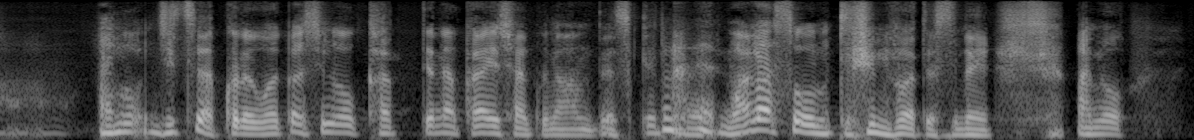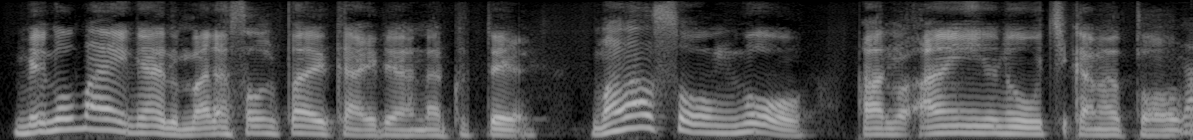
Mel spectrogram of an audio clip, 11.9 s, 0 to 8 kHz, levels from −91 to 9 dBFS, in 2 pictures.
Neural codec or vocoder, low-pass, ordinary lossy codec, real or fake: codec, 16 kHz, 1 kbps, FreqCodec, larger model; none; none; fake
